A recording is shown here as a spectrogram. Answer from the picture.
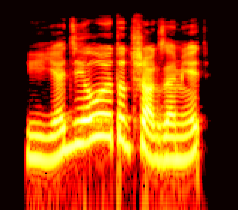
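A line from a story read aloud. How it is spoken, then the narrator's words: Wry snort. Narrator (Russian): хмыкнул Брайан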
